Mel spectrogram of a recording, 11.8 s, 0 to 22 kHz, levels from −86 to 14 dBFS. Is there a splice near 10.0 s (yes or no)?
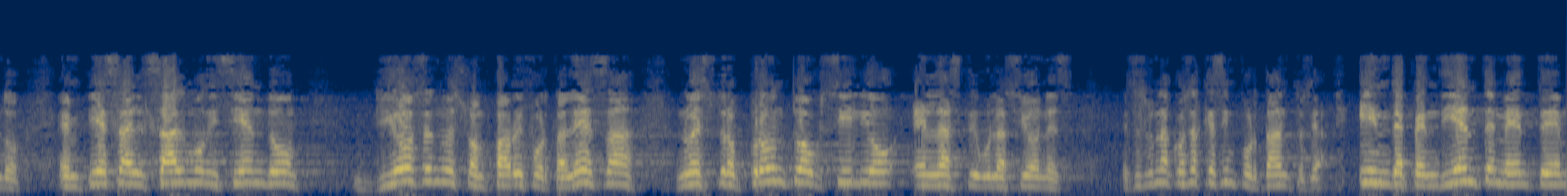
yes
